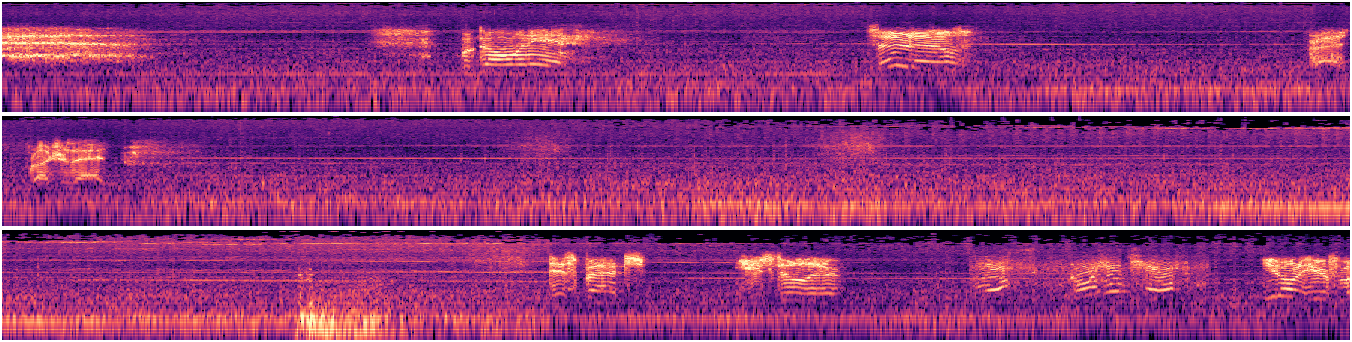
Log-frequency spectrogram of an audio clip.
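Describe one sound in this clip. Men speak briefly over radio headsets.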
